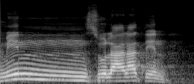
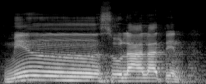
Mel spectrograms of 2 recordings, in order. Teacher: ketika ikhfa yang di mulut hilang yang di hidung tetap ada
